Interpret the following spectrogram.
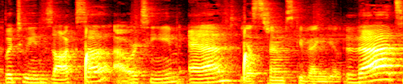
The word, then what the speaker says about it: Jastrzębski Węgiel: Today we're gonna be watching the 4th match from the final series of the Polish Plus Liga between Zaksa, our team, and Jastrzebski Wegiel.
